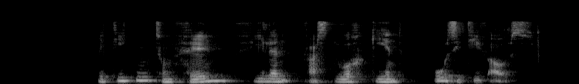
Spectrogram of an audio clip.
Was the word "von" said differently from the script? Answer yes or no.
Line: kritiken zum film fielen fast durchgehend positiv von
yes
